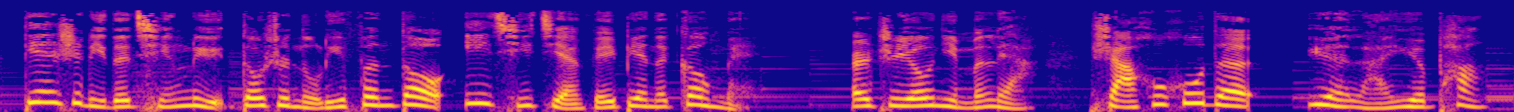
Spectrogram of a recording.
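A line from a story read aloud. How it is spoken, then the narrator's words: Friends laughing. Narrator (Chinese): 朋友几个笑道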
